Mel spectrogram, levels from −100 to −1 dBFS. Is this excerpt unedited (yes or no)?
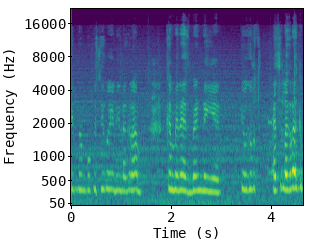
yes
